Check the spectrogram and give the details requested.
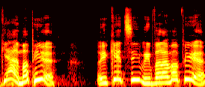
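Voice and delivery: very high-pitched speaking. Retelling what Tony said from his spy nest: imitating Tony. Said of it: "He's like".

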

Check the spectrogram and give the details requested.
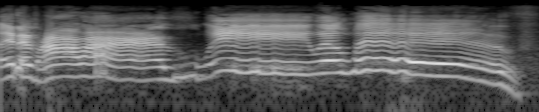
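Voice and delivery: screaming, yelling. Voicing the gnome's mad father screaming unto the chapel: screaming. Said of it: "screaming unto the chapel".

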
